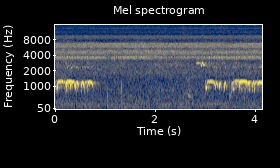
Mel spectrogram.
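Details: Local zebra dove in full song, giving a trilled, bubbling coo phrase, then a quiet gap, then two more rolling phrases close together, over a constant low hum and a faint higher chirp.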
